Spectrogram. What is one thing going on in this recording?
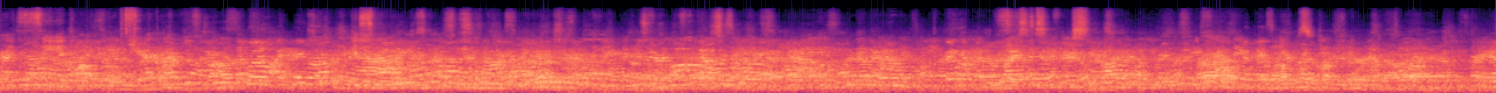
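A crowd of children and adults chatter and call out excitedly close by.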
